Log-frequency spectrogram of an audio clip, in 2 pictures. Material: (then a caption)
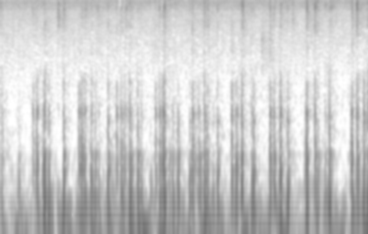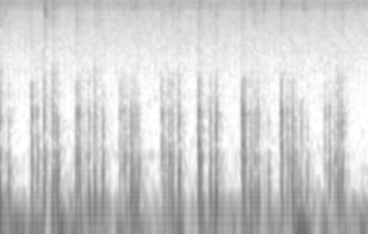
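Vegetable skin. Long nails tap and scratch the speckled skin of a large, solid whole zucchini held close to the microphone. The result is a quiet, rapid, irregular patter of soft, dull, low thuds mixed with faint scratching, with no ring after each tap.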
